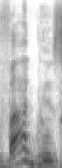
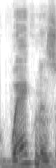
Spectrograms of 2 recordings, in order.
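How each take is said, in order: First: The name is said in its original way. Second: The name is said in an anglicized way.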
